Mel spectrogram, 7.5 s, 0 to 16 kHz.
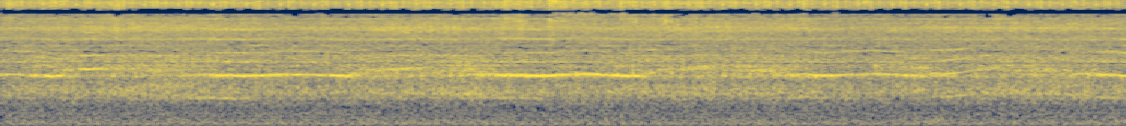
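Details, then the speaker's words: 2022 Ford F-350 with noise only when engaged in 4x4, wheels off the ground and spinning: a thin high squeal comes and goes over the drivetrain hum; hub or wheel bearing suspected; dry, dragging front hub seal. "you know this is coming from The Hub or the wheel bearing I guess we won't know until we see what happens"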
